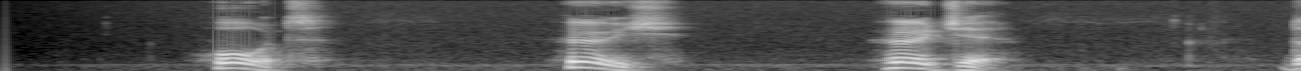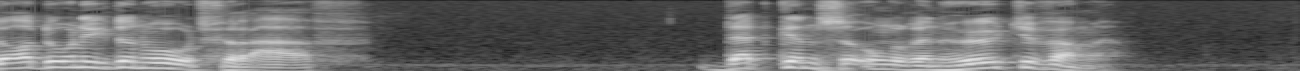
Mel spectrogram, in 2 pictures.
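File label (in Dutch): hoed, Limburgse gesproken woordenboeken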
